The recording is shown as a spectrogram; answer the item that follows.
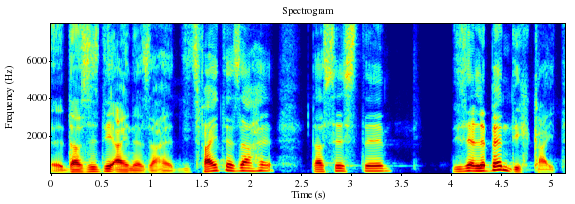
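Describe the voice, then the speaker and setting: A man's dark, mellow voice with a Polish accent, very slow, with very wide pitch swings, in a dry, close sound with no echo and a very clean recording with a silent background. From Poland. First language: Polish (speaking German). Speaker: priest. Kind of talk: casual chat. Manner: halting.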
